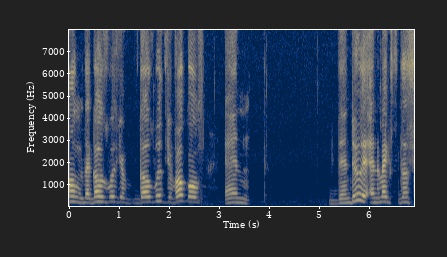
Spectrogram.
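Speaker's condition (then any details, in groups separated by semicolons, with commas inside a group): Severe traumatic brain injury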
